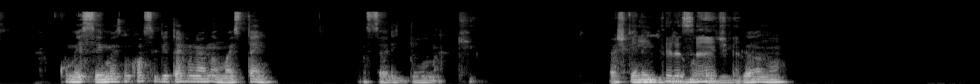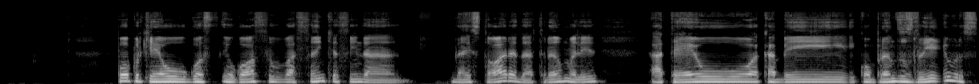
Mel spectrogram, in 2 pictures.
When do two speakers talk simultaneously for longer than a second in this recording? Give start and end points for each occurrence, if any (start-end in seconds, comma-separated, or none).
6.3-7.5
